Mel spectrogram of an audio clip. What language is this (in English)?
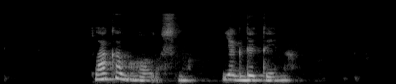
Ukrainian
